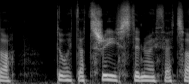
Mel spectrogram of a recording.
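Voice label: "trist" Welsh, spoken word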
